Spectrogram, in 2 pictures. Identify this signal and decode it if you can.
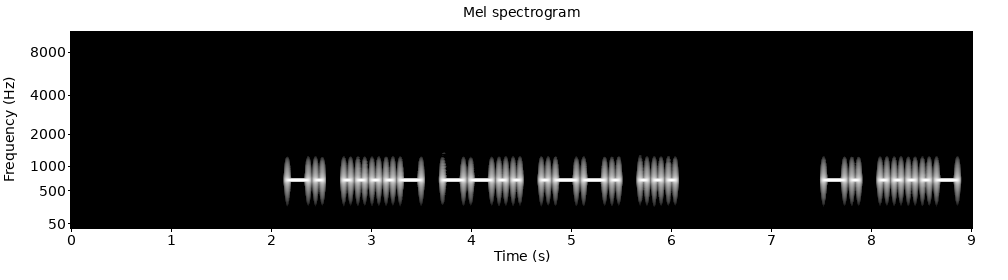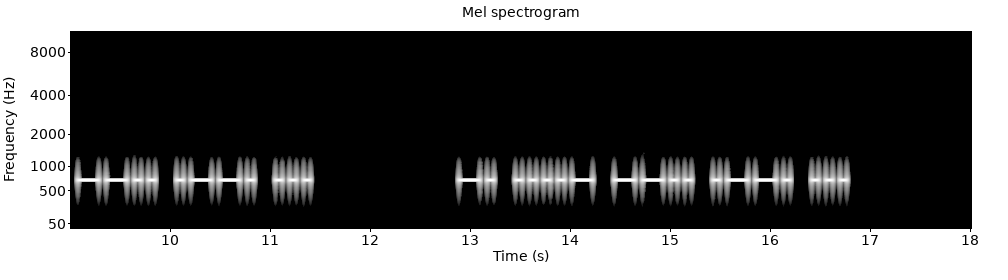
Morse code, heard as a keyed tone, about 17 wpm, 700 Hz. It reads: N4ZPS N4ZPS N4ZPS
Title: USA Call Signs - 5 Characters - Repeated 3x - 17wpm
